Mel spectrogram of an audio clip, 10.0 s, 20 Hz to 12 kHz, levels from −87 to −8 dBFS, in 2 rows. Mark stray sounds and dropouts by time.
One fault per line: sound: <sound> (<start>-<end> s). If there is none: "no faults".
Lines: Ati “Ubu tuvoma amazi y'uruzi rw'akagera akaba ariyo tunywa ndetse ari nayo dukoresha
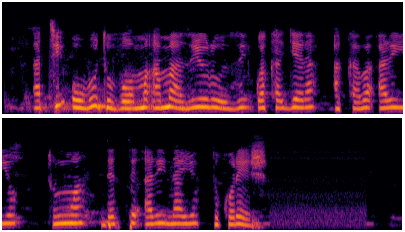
no faults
